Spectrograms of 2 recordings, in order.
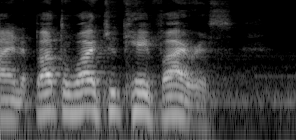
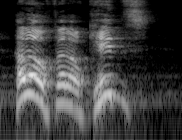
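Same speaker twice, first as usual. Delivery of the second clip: loud, over-eager, in-your-face fake-cool voice; 6 semitones higher, 5 dB louder than usual. Mocking an actor in a movie role: Steve Buscemi "hello fellow kids" voice. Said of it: "Steve Buscemi in your face going".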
